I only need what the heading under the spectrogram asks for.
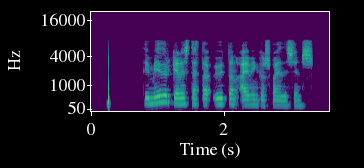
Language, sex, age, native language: Icelandic, female, 30-39, Icelandic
